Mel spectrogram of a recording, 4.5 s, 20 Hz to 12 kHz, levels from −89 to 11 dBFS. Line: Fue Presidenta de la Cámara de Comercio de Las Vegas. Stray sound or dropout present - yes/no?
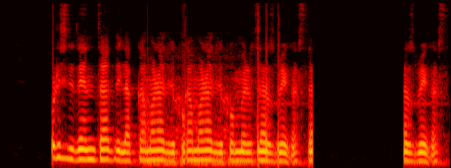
no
